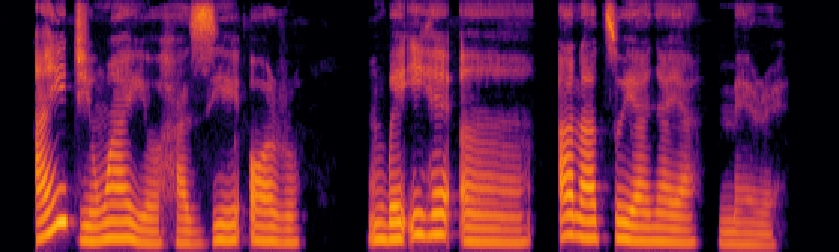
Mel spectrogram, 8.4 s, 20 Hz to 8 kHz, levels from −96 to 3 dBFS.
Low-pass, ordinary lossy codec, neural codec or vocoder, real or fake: none; none; none; real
